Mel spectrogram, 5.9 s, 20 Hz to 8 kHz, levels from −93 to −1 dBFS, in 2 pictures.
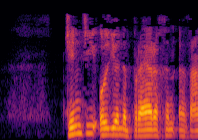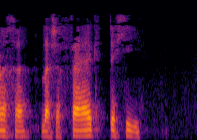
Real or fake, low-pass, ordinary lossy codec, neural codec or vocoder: real; 7.2 kHz; MP3, 24 kbps; none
